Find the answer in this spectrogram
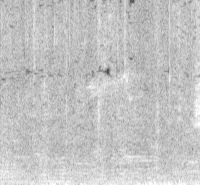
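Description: Busy pedestrian street: background chatter of passers-by with scattered clopping knocks.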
